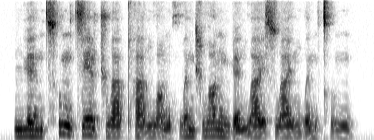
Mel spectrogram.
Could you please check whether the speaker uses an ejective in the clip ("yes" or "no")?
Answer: no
